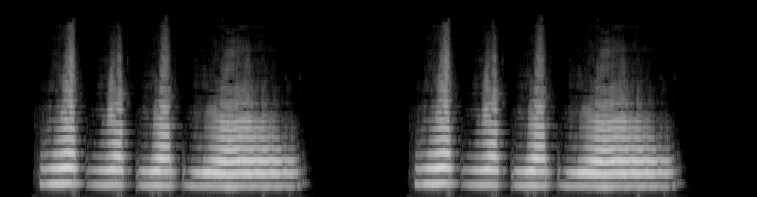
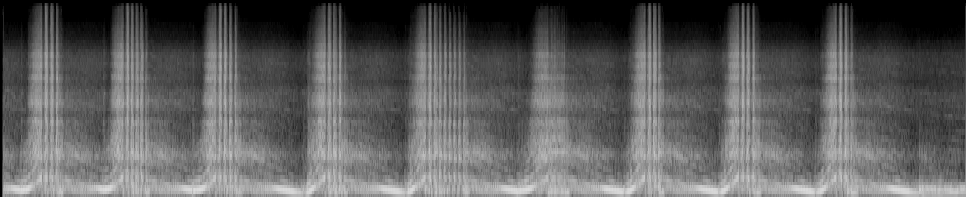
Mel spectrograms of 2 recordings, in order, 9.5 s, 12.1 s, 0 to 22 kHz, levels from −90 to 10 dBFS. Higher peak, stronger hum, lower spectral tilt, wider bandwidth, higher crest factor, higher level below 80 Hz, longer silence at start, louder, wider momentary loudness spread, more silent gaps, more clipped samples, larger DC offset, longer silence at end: about the same, 0 dBFS vs -2 dBFS; neither; second, -3.5 dB/octave vs -5.5 dB/octave; second, 10 kHz vs 18.5 kHz; first, 16 dB vs 10 dB; second, -70 dBFS vs -44 dBFS; first, 0.5 s vs 0.05 s; about the same, -16 LUFS vs -14 LUFS; first, 12 LU vs 9 LU; first, 3.93-5.06 s vs none; neither; neither; first, 1.05 s vs 0 s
